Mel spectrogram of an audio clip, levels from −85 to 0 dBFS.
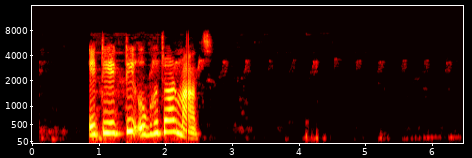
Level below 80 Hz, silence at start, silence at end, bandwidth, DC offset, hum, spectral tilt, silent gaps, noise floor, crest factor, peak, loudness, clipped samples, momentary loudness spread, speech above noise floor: -64 dBFS; 0.85 s; 3.8 s; 7.8 kHz; under 0.1%; none; -4 dB/octave; none; -72 dBFS; 18 dB; -2 dBFS; -14 LUFS; under 0.1%; 13 LU; 59 dB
